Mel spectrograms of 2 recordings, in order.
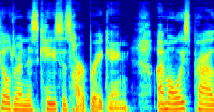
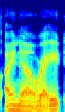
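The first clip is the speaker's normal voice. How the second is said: usual speaking voice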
